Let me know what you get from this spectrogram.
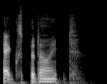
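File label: "expedite", British English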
